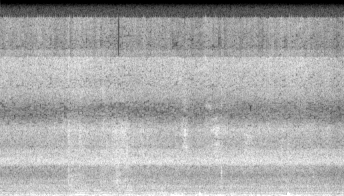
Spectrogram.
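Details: Honey bees at a defensive hive from a caught feral swarm with some Africanized genes, during queen replacement with an Italian queen; steady low hum of many bees with faint tonal bands and a few soft knocks over background noise.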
